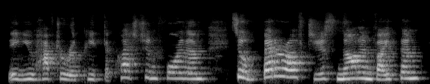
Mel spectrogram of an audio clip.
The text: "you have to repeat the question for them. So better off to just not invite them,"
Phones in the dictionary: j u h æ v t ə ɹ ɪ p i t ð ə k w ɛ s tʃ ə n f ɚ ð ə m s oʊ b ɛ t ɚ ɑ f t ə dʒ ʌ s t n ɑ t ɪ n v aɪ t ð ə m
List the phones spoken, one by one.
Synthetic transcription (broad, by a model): j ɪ h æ f t ə ɹ ɪ p i t ð ə k w ɛ s tʃ ə n f ɚ ð ə m s oʊ b ɛ t ɚ ɑ f t ə dʒ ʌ s n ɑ t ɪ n v aɪ t ð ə m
